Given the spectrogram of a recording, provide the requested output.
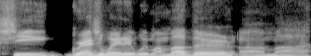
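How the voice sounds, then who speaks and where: Mid-range male voice, its pitch moving up and down in a normal way. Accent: Southern US. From US South, Birmingham, Alabama. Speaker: education program facilitator. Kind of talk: online info session, group discussion. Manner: casual, hesitant with many fillers.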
